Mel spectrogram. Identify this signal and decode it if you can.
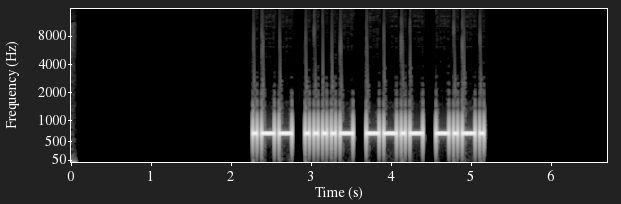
Morse code, heard as a keyed tone, about 22 wpm, 700 Hz. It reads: W4QC
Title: USA Call Signs - 4 Characters - Repeated 2x - 22wpm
